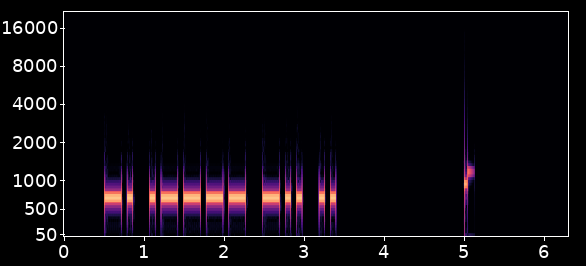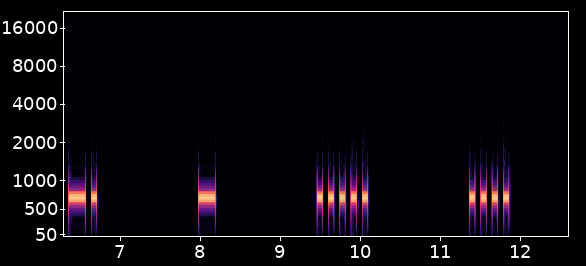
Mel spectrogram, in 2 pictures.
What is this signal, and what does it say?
Morse code, heard as a keyed tone, about 17 wpm, spaced as for 9 wpm, 700 Hz. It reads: N1DI NT5H
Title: USA Call Signs - 4 Characters - 6x Character Spacing - 17wpm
